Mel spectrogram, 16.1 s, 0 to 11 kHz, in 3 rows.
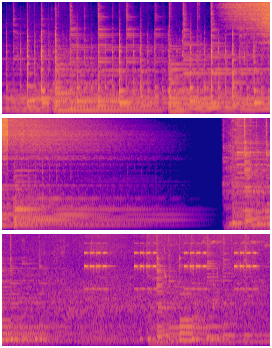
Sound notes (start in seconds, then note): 0.1 gentle electronic music; 9.8 gentle guitar music; 12.1 alarm beeps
